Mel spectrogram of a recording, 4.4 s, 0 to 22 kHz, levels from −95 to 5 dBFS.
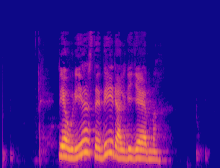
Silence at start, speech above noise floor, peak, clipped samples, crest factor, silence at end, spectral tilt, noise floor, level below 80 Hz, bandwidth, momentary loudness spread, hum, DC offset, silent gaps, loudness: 1.15 s; 63 dB; -6 dBFS; under 0.1%; 18 dB; 1.2 s; -8 dB/octave; -84 dBFS; -74 dBFS; 11 kHz; 15 LU; none; under 0.1%; none; -21 LUFS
